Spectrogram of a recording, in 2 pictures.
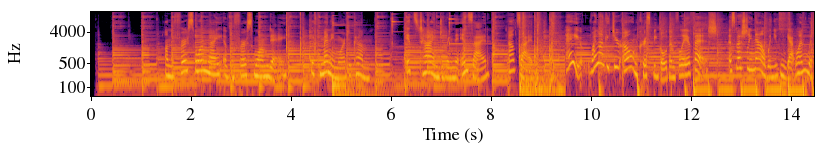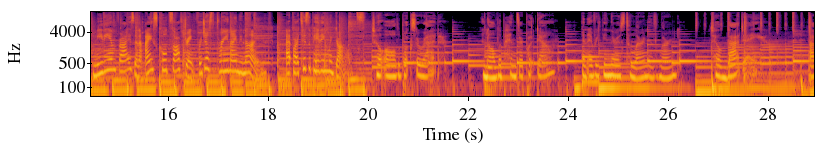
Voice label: COMMERCIAL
